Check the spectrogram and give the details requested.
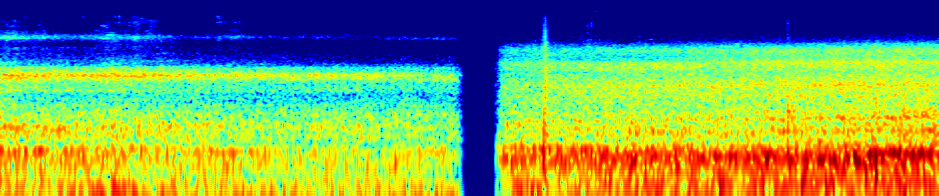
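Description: Passenger train pulling away along the platform, its running noise slowly fading. After a brief cut to silence just before halfway, another train approaches and grows steadily louder.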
